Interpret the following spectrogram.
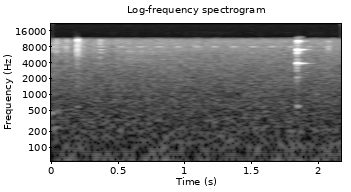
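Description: Glass jar clinking once near the end, a light ringing tap against the glass, with a fainter tick shortly after the start, as herb sprigs are packed into the jar.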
